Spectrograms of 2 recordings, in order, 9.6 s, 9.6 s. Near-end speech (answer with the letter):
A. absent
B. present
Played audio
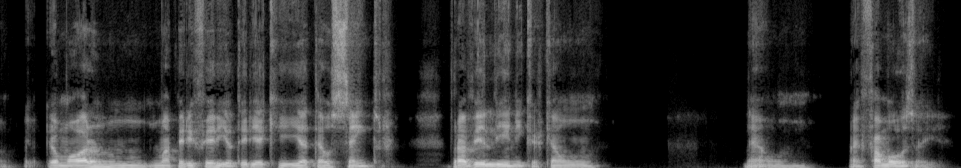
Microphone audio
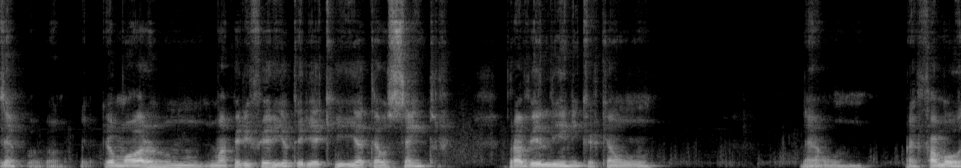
A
